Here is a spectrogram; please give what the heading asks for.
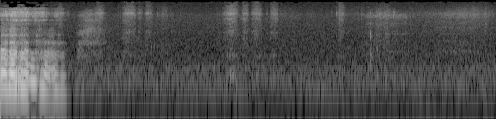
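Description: Soft, continuous scratching of a pen drawing on paper, with faint irregular strokes throughout, preceded by a brief loud tonal burst in the opening moment.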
